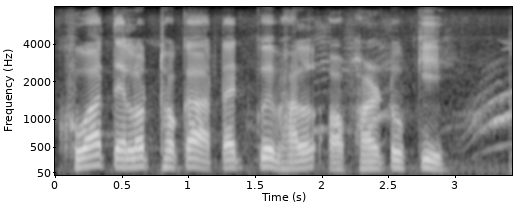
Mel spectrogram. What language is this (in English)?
Assamese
